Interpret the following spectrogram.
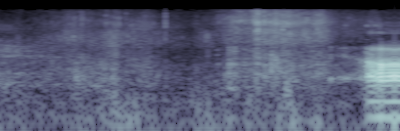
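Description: Mostly quiet, then a brief crisp rustle of dry dead plant stalks and grass from a little over a second in.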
